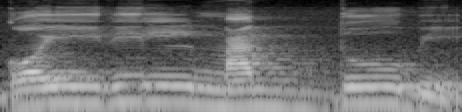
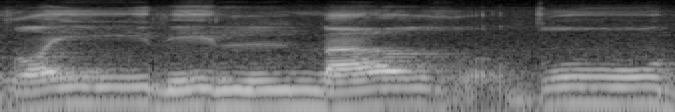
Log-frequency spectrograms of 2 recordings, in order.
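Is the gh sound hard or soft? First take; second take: hard; soft. First: The gh sounds are hard, with no throat friction. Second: The gh sounds are soft, with throat friction. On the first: The speaker calls it wrong. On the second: The speaker calls it right.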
